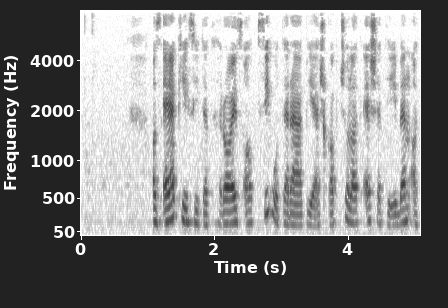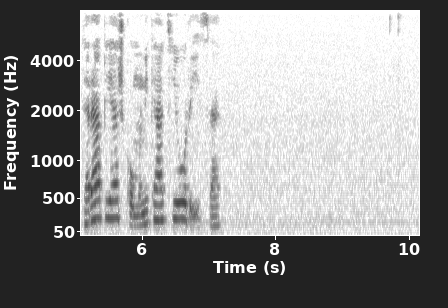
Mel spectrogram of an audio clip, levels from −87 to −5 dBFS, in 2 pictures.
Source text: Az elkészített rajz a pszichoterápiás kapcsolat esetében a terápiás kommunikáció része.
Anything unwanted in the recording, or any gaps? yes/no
no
